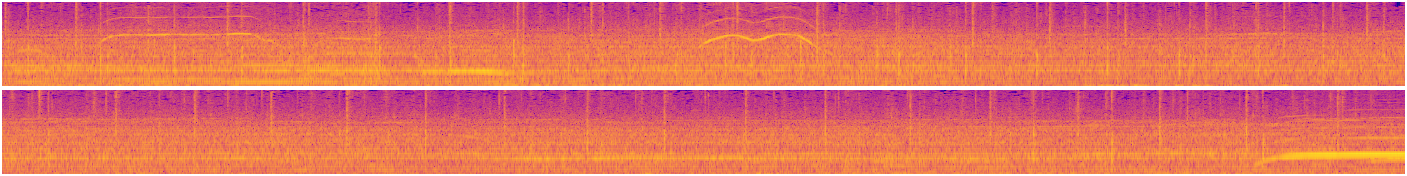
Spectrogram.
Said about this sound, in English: All of a sudden, Jojo heard everybody yelling excitedly.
